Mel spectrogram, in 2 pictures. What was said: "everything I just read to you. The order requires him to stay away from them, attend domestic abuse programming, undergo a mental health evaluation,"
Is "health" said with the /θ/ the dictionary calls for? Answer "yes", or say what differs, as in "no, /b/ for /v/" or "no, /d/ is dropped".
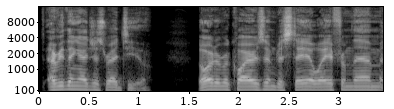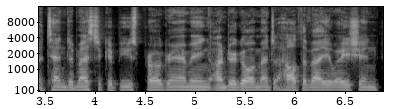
yes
